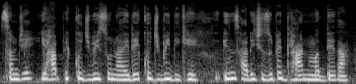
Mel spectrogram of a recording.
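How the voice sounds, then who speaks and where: A woman's voice: on the high side, fairly even intonation, quick pace, warm tone, breathy edge. A woman voicing a cold, stern male teacher who is secretly a mafia boss, speaking in curt commands.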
